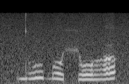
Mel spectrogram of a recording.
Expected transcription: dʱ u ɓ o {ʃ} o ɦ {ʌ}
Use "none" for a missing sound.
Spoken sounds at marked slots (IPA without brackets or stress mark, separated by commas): ʃ, ʌ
